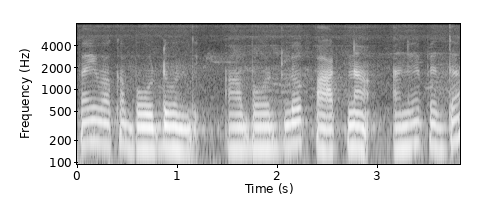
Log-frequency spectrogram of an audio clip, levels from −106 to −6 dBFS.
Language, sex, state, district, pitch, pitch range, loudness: Telugu, female, Andhra Pradesh, Srikakulam, 155 Hz, 150-170 Hz, -15 LUFS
